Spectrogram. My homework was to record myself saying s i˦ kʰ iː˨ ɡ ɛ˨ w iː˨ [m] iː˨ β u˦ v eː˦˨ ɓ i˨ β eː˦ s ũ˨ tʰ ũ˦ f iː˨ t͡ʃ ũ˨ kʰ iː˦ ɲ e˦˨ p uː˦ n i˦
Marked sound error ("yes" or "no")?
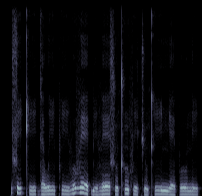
yes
